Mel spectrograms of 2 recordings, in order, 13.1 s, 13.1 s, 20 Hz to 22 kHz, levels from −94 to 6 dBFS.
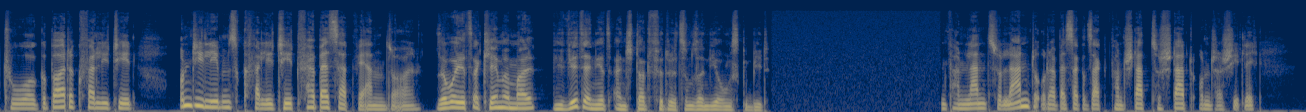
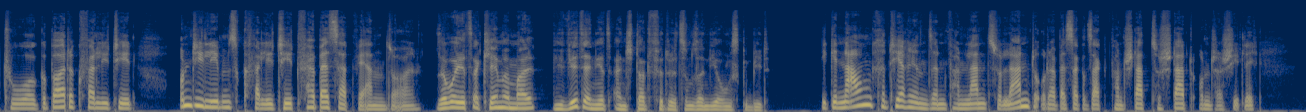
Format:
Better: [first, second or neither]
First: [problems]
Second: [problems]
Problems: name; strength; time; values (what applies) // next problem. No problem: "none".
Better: second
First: audio cutting out; at 7.5 s for 1.5 s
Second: none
